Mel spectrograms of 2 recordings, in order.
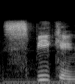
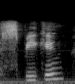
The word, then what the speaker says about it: speaking: This word is pronounced speaking instead of eh speaking. Take off that eh in front.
